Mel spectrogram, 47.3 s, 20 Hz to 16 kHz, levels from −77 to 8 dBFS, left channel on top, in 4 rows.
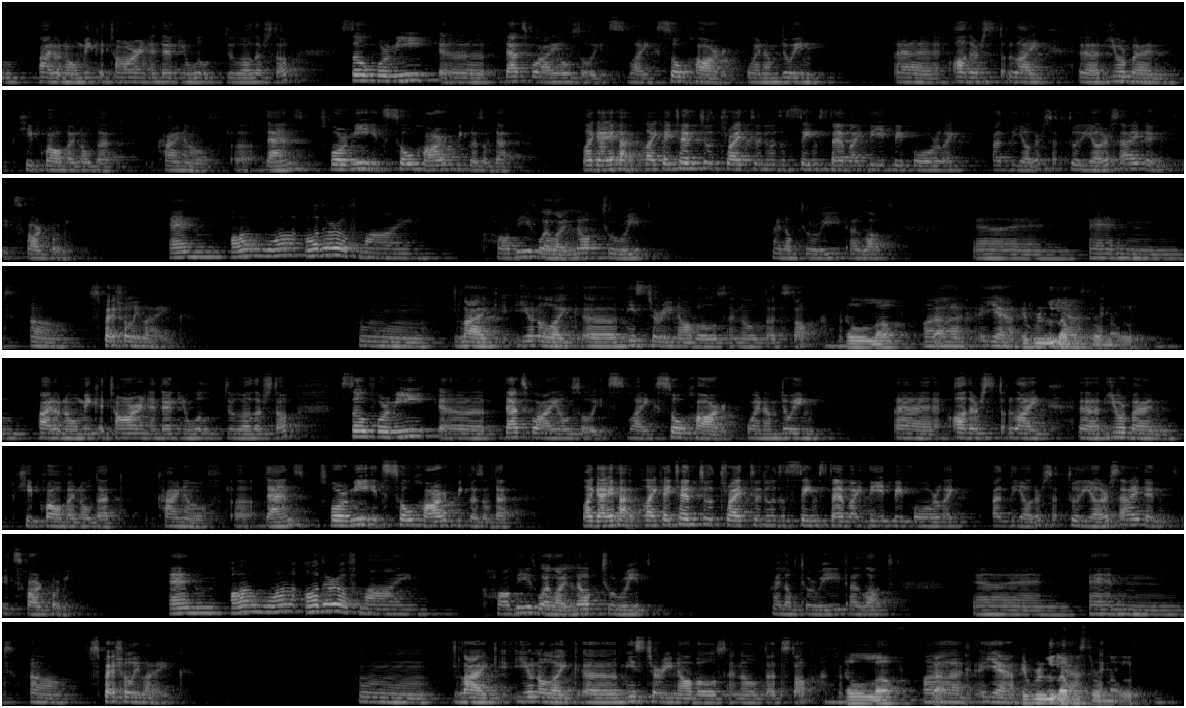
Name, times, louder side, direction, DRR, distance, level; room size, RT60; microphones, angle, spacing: voice 1, 0.0-8.1 8.9-11.7 12.0-12.9 13.4-14.8 15.1-16.9 17.6-21.4 21.7-24.4 25.3-27.8 28.5-30.0 31.3-32.4 33.4-37.1 39.0-43.9 44.7-45.6 46.0-46.3, right 3 dB, 40° right, 4 dB, 1.3 m, -36 dB
voice 2, 43.9-44.4 44.8-44.9 45.7-47.1, right 4 dB, 65° right, 3 dB, 0.7 m, -30 dB
10.5 x 10.5 x 7.2 m, 0.69 s
head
